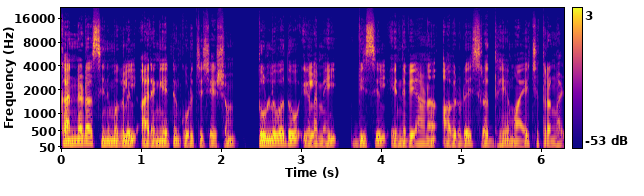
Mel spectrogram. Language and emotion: Malayalam, neutral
